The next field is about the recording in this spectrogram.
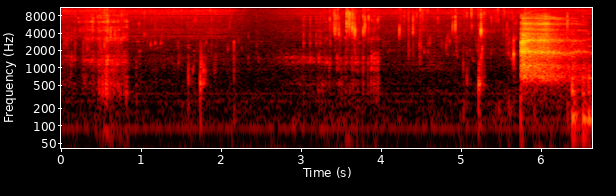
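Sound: sipping coffee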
